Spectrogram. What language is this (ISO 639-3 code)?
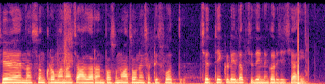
mar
